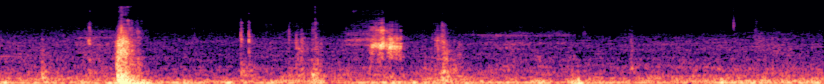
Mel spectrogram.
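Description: A car door clicks open.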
